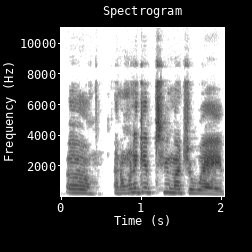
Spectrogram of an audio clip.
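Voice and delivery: plain reading voice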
